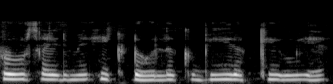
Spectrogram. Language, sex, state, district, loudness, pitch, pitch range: Hindi, female, Uttar Pradesh, Saharanpur, -18 LUFS, 225 Hz, 215-230 Hz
